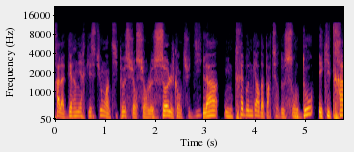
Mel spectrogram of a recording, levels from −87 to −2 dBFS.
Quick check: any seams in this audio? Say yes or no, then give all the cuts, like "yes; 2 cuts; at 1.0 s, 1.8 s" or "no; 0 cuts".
yes; 3 cuts; at 1.6 s, 2.4 s, 3.0 s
